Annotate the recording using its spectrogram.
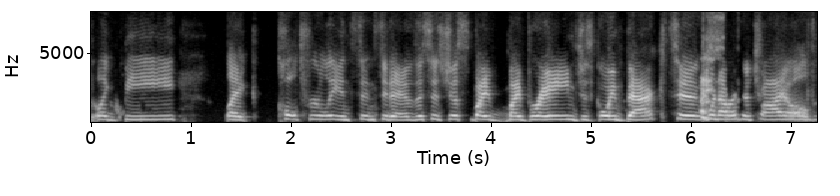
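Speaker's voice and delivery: ordinary talk, nothing marked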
